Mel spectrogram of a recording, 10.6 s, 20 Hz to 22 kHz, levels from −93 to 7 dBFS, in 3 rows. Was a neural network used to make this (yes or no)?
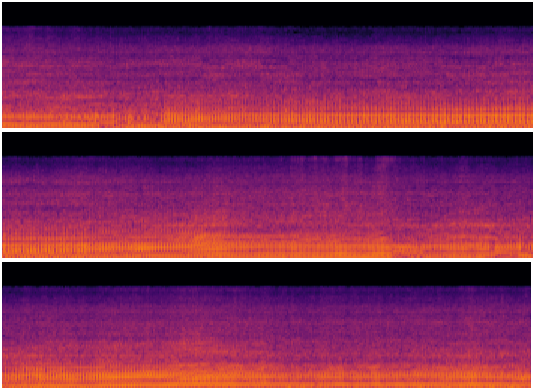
no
